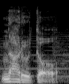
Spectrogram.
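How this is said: It is said with a Japanese accent. "pronounce, like, every character name ... with a Japanese accent"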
